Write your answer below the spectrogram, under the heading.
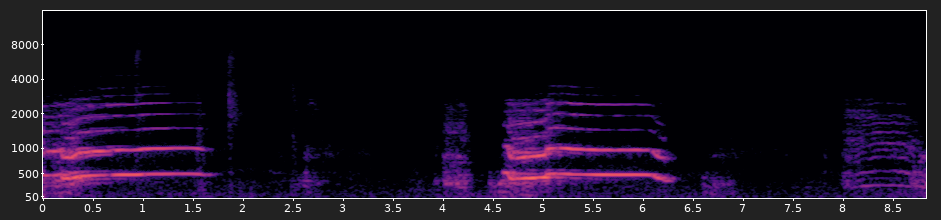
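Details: Raccoon asleep, giving loud trumpeting snores: sustained, harmonic, horn-like notes lasting up to two seconds, the second dipping then rising slightly, with soft breathy gaps between and a shorter, lower snore beginning near the close.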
